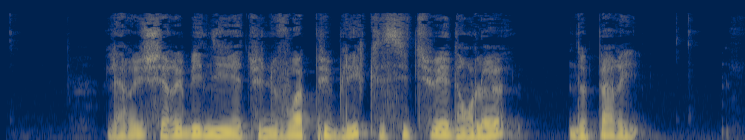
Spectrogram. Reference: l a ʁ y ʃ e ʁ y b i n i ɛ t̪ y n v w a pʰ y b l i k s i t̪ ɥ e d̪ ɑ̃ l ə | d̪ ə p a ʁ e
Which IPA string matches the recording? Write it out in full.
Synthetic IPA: l a ʁ y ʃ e ʁ y b i n i ɛ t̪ y n v w a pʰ y b l i k s i t̪ ɥ e d̪ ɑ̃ l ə | d̪ ə p a ʁ i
